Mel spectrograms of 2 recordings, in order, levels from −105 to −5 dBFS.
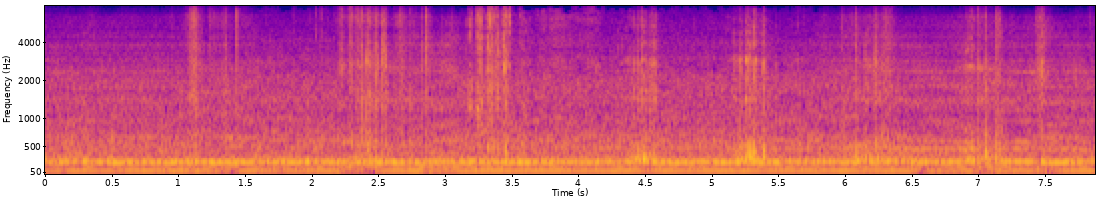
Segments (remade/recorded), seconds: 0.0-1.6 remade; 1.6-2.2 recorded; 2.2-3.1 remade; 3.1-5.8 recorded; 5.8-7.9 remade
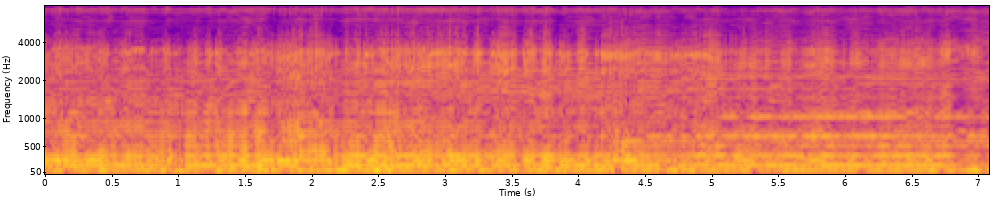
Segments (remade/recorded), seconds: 0.0-7.1 remade

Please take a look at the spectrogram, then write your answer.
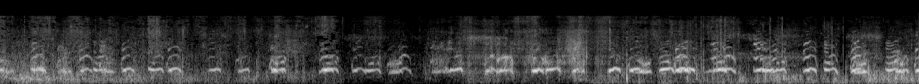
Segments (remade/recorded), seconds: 0.0-4.4 recorded; 4.4-6.1 remade; 6.1-9.2 recorded

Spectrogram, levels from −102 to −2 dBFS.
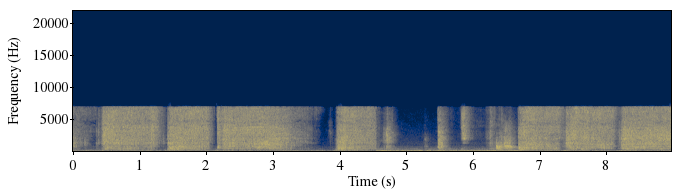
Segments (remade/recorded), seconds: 0.0-2.9 remade; 2.9-3.6 recorded; 3.6-9.0 remade

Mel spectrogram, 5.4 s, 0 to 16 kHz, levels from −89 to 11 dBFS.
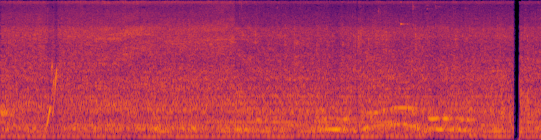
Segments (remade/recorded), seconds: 0.0-5.4 recorded

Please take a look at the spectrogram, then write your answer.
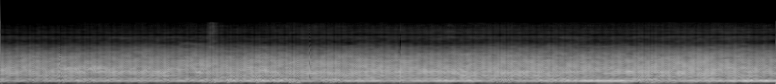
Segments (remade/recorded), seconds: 0.0-7.8 remade

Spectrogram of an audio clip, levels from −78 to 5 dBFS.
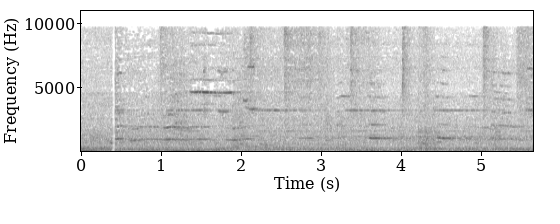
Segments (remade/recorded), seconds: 0.0-5.7 recorded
